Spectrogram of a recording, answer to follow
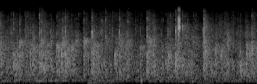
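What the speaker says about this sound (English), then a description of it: "give them rounds of applause" Audience applause at a Los Angeles small-business event as names are called on stage, a dense steady wash of clapping filling the whole moment with no voices over it.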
